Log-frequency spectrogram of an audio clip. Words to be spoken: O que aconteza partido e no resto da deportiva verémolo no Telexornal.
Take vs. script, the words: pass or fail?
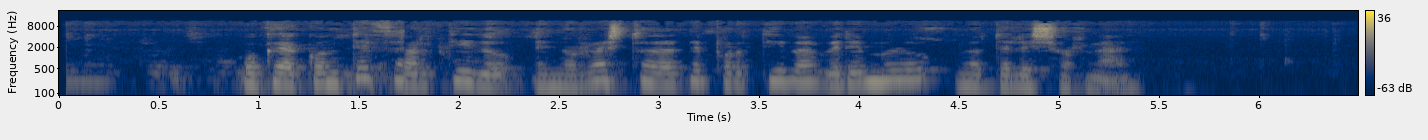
pass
